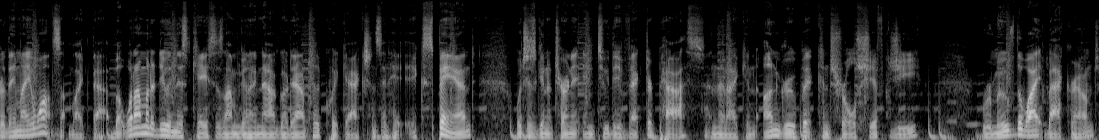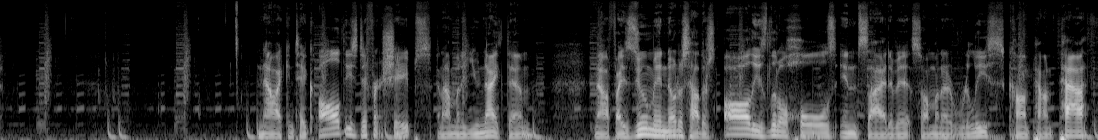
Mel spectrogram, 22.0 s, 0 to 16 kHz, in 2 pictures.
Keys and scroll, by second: 8.2 ctrl+shift+g, 10.2 ctrl+x, 11.9 ctrl+x.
